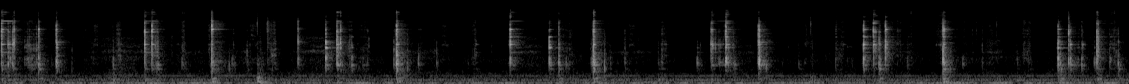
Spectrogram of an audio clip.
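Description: Irregular metallic clicks and clinks of a wrench and socket working the locknut on a Harley Sportster's primary chain adjuster as it is tightened, a few clicks a second and sometimes in quick pairs.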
